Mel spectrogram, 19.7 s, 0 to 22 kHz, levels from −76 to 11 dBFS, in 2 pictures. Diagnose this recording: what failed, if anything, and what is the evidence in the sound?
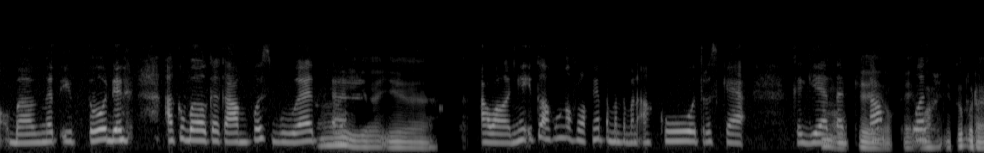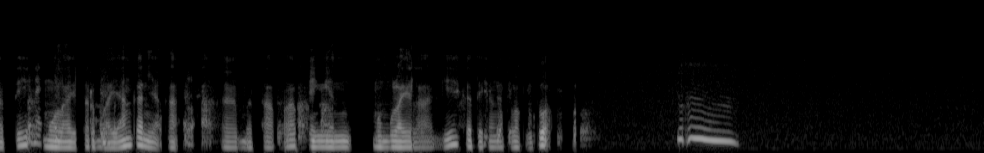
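Speech suppressed in double talk, at the call-processing stage: the voice sinks by up to roughly 40 dB in pieces between 3.43 and 4.48 s, and again across 8.46 to 11.85 s, about a second and two seconds of dips in all. The likely cause is the echo canceller clamping both talkers while the far side speaks.

Echo leak, also in call processing: a delayed copy of the voice returns about 240 ms late. At 4.6 to 4.68 s it is a faint scrap, about 35 dB down. From 9.64 to 15.82 s it is a sustained trail only about 10 dB under the speech. The likely cause is the loudspeaker end's canceller leaving residual pickup in its outgoing signal.

Background gated by the echo canceller: between 12.32 and 15.1 s the room sound is pushed down by about 40 dB in bursts totalling around a second, then returns. This happens while the loudspeaker plays, as the canceller attenuates the microphone path and then releases it.

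Lost packet rebuilt from error correction, at the network stage: ten 20 ms frames between 12.83 and 14.11 s, bunched around 13.2 to 13.3 s and 13.7 to 13.8 s, sound briefly rougher and noisier with no gaps. The decoder filled each lost packet with the low-bitrate in-band FEC copy carried in the following Opus packet.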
